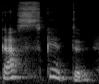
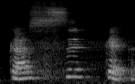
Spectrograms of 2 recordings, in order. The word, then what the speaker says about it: casquettes: à quatre casquettes alors ici j'ai la lettre e s ici on l'a bien prononcé leur s casquette mais à la fin c'est le pluriel est ce du pluriel on l'a pas prononcée alors je passe à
